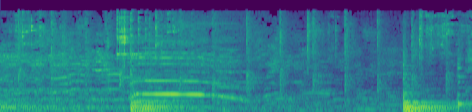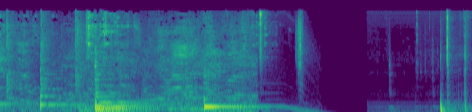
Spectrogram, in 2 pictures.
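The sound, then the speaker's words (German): Glass clinks and clatters as someone fetches a glass of water, several sharp ringing knocks spread over a few seconds, with faint murmured sounds between them, then a brief silence and a final small click. “Ich werde mir auf jeden Fall beide Songs gleich mal anhören, während ich mir ein Gläschen Wasser hole.”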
